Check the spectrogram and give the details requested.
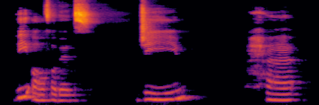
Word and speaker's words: ح: So we say Ha, Ha. The seventh letter is pronounced Kha and is written from right to left on the line with a going down semicircle shape.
